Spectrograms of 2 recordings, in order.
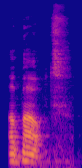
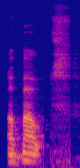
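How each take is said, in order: No difference in how they are said.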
